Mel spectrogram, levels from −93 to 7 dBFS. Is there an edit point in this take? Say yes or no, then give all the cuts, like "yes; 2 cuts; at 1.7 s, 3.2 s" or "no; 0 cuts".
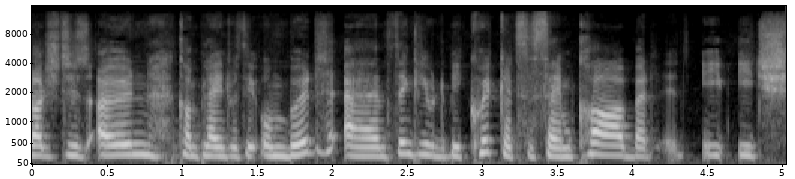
no; 0 cuts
